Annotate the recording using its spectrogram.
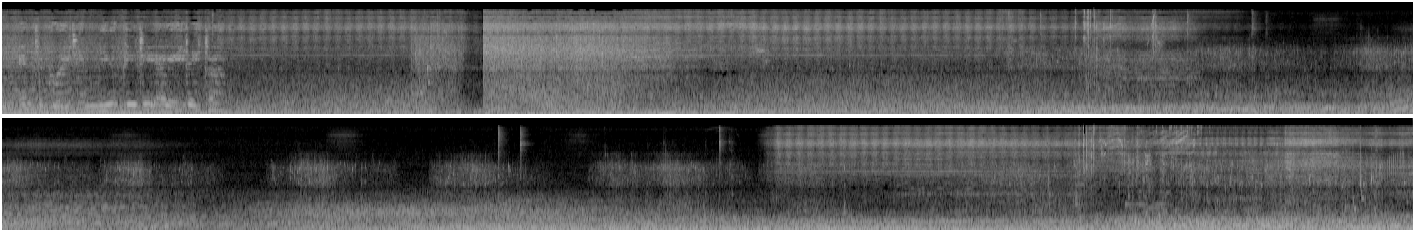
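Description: A low underwater rumble with bubbling fills the background.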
